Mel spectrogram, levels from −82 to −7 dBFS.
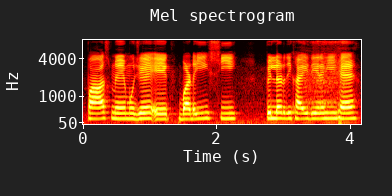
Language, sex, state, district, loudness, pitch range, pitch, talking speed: Hindi, male, Rajasthan, Jaipur, -15 LUFS, 195-205 Hz, 200 Hz, 160 wpm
